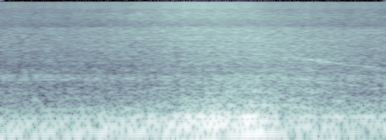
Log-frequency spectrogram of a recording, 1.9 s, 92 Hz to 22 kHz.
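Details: Triumph Stag V8 after engine rebuild: blips and settles with a faint thin whine rising and falling with revs; starts only after revving to extinguish the ignition light, owner unsure if coincidence.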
